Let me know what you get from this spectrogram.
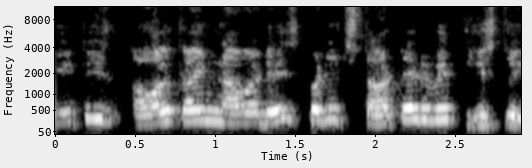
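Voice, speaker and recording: A man with a Marathi accent, at a fairly quick pace, with ordinary pitch variation. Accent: Indian English, Marathi. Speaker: software architect and poet. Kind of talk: interview.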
